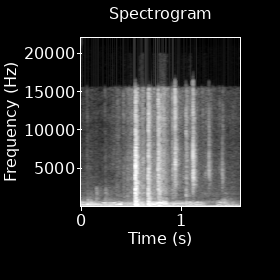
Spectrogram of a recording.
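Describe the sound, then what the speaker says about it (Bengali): Domestic pigeons, old Giribaaz breed young birds kept for sale, coo softly up close in a brief, low murmuring call with a few wing or movement sounds. "এই দেখুন পায়রা দেখুন কেমন।"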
